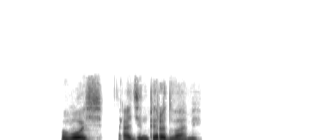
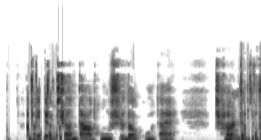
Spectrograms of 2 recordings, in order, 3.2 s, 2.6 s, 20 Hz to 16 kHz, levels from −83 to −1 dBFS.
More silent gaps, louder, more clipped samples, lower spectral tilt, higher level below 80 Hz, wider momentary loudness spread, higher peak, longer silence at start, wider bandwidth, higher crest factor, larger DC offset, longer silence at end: first, 1.05-1.14 s vs none; second, -20 LUFS vs -16 LUFS; neither; first, -7 dB/octave vs -1 dB/octave; second, -60 dBFS vs -52 dBFS; first, 12 LU vs 9 LU; about the same, -2 dBFS vs 0 dBFS; first, 0.65 s vs 0.05 s; second, 7.4 kHz vs 11.5 kHz; about the same, 20 dB vs 18 dB; neither; first, 1.25 s vs 0 s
